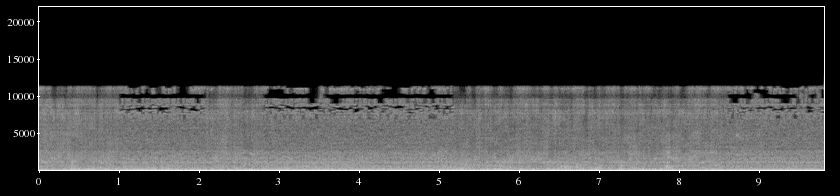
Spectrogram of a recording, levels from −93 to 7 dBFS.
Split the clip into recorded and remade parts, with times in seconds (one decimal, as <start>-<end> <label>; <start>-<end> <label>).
0.0-1.0 remade; 1.0-2.1 recorded; 2.1-2.8 remade; 2.8-5.2 recorded; 5.2-8.6 remade; 8.6-9.8 recorded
